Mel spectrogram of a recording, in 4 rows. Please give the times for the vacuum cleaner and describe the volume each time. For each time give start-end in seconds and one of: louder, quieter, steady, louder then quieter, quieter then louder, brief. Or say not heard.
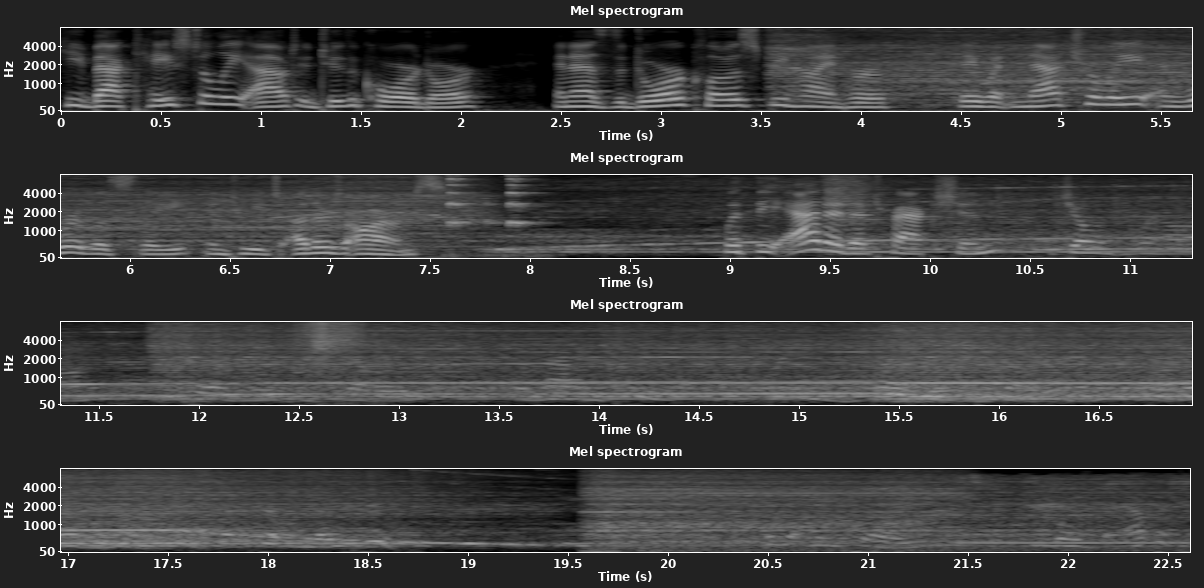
3.5-22.5 louder then quieter.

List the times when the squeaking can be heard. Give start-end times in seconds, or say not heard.
7.5-8.1, 12.4-12.8.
